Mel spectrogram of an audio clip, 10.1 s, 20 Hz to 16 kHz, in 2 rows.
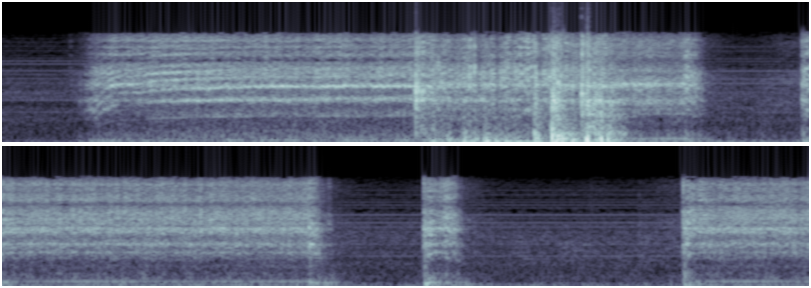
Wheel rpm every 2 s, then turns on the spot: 70, 160, 140, 160, 50.
none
